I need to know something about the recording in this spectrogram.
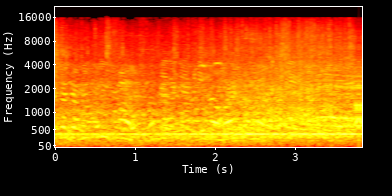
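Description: Plastic packets crinkle as they are packed into crates.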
